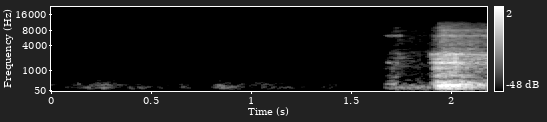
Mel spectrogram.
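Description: Near silence with only a faint low room murmur, then a man's voice starting near the end.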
